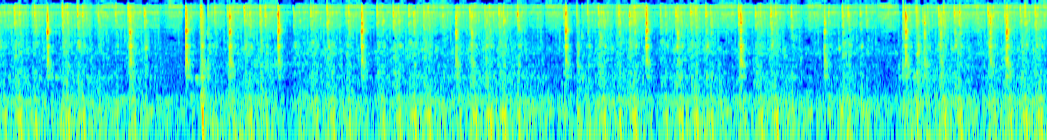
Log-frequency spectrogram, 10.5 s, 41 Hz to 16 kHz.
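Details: 1948 Ford F-5 ice truck engine, not run in 45 years, rough idle after first start with sharp irregular pops; number six lifter believed catching on its spring and popping back, not a bottom-end knock.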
